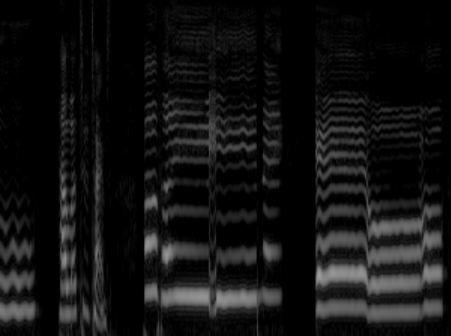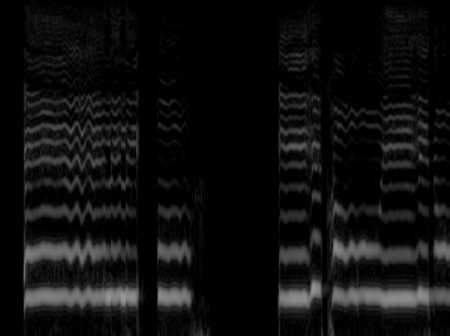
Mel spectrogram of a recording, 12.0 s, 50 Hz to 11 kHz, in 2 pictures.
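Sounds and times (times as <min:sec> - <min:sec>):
woman singing unaccompanied: 0:00.0 - 0:08.7, 0:09.7 - 0:12.0.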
